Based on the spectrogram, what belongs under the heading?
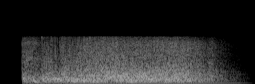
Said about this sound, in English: A dull, distant explosion is heard.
